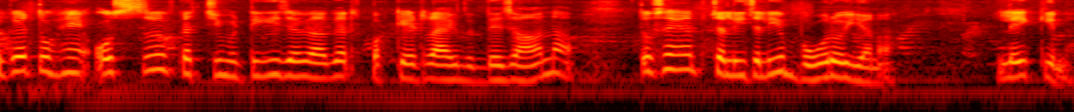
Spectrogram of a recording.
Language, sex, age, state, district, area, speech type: Dogri, female, 30-45, Jammu and Kashmir, Jammu, urban, spontaneous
